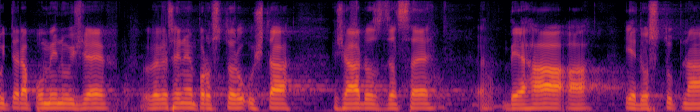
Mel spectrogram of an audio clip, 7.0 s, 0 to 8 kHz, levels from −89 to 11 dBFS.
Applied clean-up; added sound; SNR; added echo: neural separator model SepFormer DNS4.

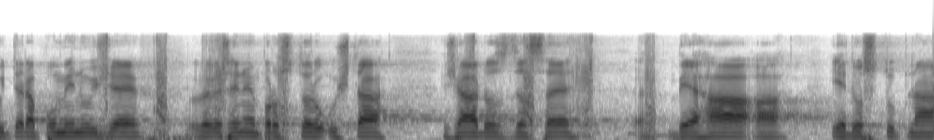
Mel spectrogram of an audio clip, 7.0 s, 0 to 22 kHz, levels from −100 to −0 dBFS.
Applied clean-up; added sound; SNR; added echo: none; Packing tape, duct tape; 16 dB; none.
